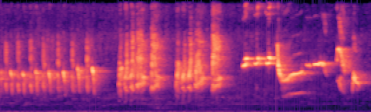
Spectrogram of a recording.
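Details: At night an orange-headed thrush sings a fast series of repeated chattering notes, then harsher buzzy bursts and finally clear high whistles sliding downward.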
